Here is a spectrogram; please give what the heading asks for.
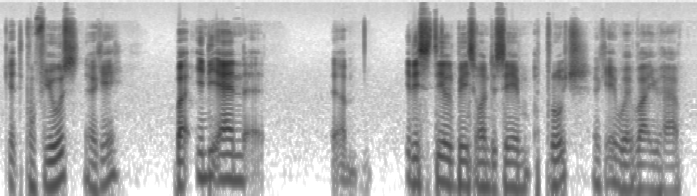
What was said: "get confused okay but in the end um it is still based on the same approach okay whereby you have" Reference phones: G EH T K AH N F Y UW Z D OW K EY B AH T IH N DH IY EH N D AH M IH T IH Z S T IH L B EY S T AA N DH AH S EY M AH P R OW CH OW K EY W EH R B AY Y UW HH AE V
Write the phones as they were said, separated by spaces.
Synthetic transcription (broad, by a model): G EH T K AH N F Y UW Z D OW K EY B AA T IH N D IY EH N D AH M IH T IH S T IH L B EY S T AA N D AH S EY M AH P R OW CH OW K EY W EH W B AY Y UW HH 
